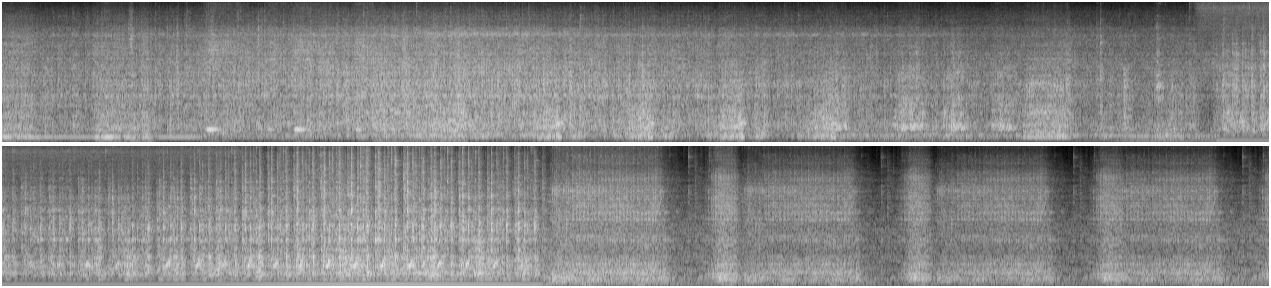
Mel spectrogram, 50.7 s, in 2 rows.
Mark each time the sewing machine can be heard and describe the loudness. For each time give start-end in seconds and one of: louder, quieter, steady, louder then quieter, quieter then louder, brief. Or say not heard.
0.0-50.6 louder then quieter.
